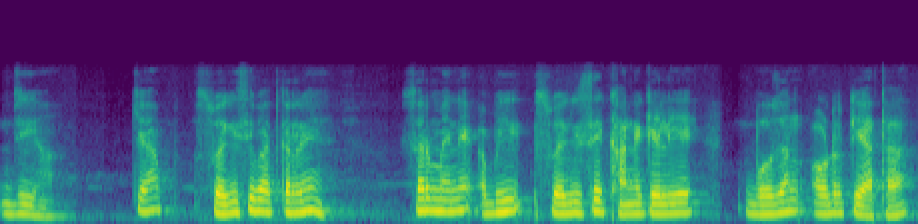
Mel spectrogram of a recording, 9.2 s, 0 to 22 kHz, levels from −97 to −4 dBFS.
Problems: background sounds at intervals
